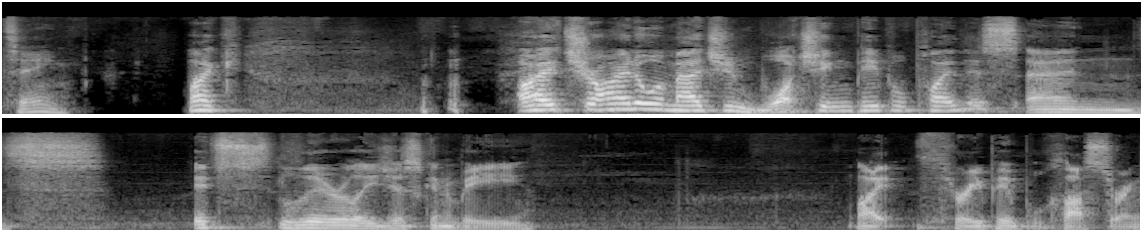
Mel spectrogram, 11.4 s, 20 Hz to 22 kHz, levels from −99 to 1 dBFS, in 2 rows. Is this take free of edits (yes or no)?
yes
